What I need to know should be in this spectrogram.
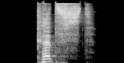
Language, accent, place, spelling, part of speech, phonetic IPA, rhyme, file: German, Germany, Berlin, köpfst, verb, [kœp͡fst], -œp͡fst, De-köpfst.ogg
- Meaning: second-person singular present of köpfen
